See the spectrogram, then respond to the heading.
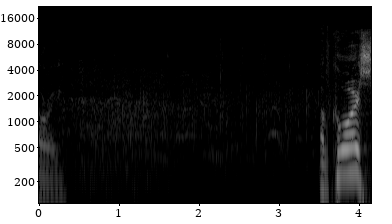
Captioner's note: laughter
